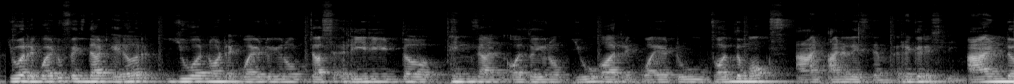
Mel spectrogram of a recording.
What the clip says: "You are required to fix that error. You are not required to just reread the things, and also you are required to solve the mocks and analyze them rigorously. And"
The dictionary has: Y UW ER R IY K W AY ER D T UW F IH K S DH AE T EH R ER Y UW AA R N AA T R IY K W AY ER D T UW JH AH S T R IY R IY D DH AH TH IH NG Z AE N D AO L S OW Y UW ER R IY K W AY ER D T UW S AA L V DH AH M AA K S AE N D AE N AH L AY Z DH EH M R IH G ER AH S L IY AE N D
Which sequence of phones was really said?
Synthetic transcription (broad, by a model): Y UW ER R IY K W AY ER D T UW F IH K S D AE T EH R ER Y UW AA R N AA T R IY K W AY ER D T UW JH AH S T R IY R IY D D AH T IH NG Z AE N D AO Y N OW Y UW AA R IY K W AY ER D T UW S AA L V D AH M AA K S AE N D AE N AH L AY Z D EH M R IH G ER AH S L IY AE N D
